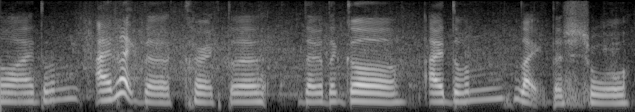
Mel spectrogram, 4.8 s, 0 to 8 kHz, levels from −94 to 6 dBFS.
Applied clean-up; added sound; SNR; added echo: none; Toilet flush; 18 dB; none.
